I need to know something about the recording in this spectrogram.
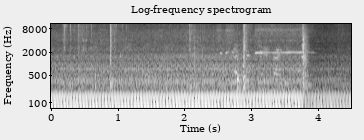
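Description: The inboard engine of a 1970s cruiser running steadily under way, with a sharp knock near the end.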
